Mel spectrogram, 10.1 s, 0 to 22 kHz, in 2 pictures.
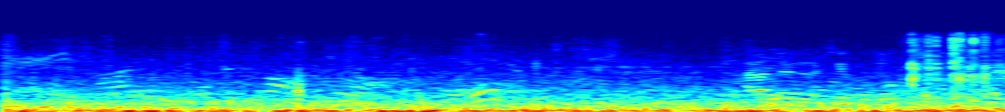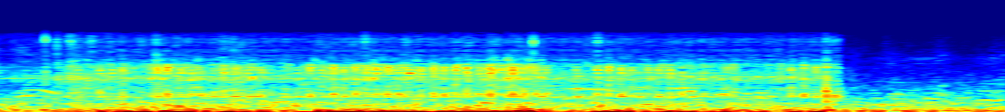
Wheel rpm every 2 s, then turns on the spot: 0, 0, 10, 20, 10.
4-10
